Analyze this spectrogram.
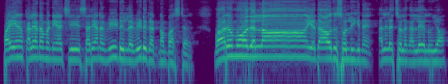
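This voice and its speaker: High-voiced preacher in an echoing hall. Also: male voice, fast, clean tone. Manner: repeats "praise the Lord" and calls the congregation to say hallelujah; scolding, preachy, asks the congregation rhetorical questions. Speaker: pastor. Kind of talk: sermon.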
